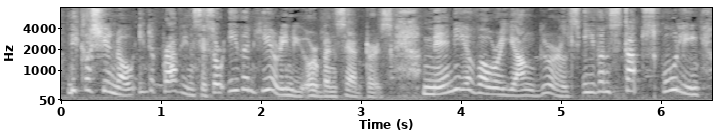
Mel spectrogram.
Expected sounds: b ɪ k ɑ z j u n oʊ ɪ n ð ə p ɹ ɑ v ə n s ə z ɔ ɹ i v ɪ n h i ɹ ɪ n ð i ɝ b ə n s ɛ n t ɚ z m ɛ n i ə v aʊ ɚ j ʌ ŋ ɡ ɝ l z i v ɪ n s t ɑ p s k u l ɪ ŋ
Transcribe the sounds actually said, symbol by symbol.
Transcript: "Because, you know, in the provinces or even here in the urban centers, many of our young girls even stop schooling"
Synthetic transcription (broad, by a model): b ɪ k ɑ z j u n oʊ ɪ n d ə p ɹ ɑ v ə n s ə s ɔ ɹ i v ɪ n h i ɹ ɪ n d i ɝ b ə n s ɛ n t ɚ s m ɛ n i ə v aʊ ɚ j ʌ ŋ ɡ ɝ l s i v ɪ n s t ɑ p s k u l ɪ ŋ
